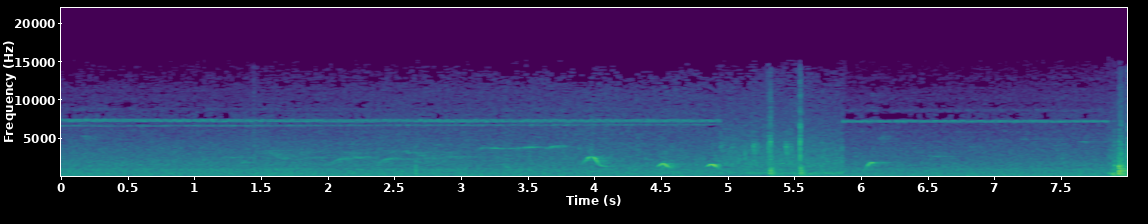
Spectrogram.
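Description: Outdoor ambience with a thin steady high whine, and several short falling bird chirps from about halfway on. A few sharp clicks come a little past the middle, and louder knocks right at the end.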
